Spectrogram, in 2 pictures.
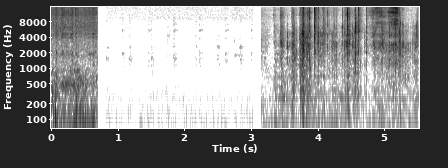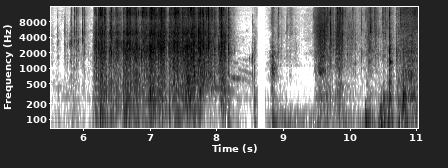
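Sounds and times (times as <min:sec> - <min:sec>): crinkling and rustling: 0:03.2 - 0:11.0.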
